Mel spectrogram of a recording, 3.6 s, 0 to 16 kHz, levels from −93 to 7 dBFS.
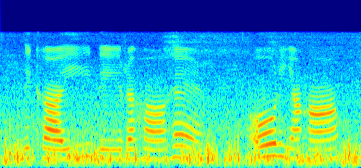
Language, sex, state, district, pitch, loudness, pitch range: Hindi, female, Haryana, Jhajjar, 215 Hz, -19 LUFS, 205-235 Hz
